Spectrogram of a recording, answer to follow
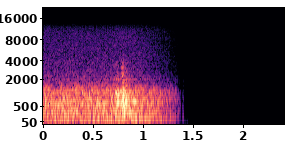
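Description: Steady low rumble and road noise inside a car, with one short louder sound about a second in. It cuts off suddenly to silence.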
